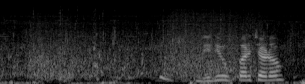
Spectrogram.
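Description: Water splashes as a figure wades through it.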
